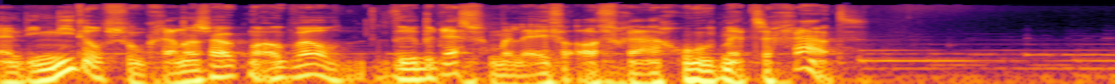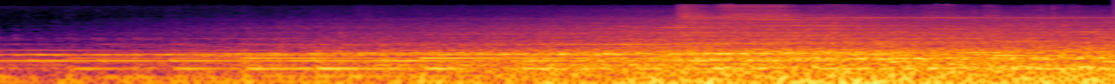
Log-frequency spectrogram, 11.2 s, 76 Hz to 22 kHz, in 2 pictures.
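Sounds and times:
speech: 0.1s - 4.4s
train rumbling along the rails at a station: 5.5s - 11.1s
faint metallic squeals of train wheels: 8.7s - 11.1s.

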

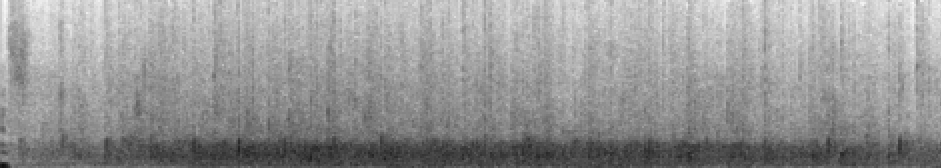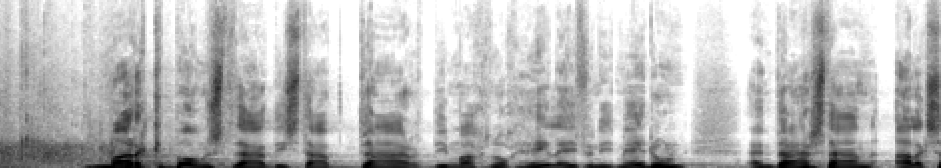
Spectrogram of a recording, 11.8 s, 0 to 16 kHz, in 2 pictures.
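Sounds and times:
speech: 0.0s - 0.2s, 6.4s - 11.7s
audience applause for trombone ensemble: 0.0s - 7.0s.

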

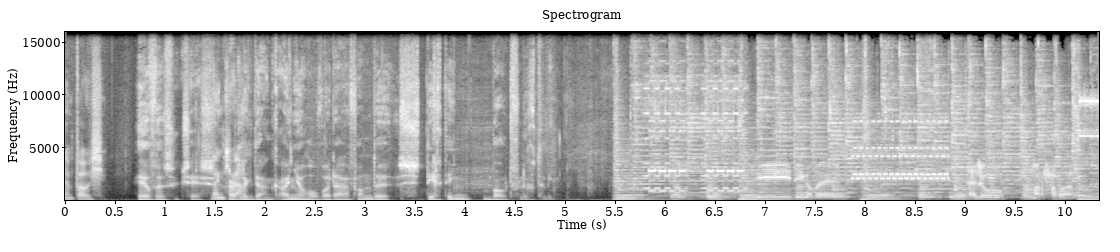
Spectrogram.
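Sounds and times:
speech: 0.0s - 6.5s, 9.1s - 10.3s
telephone ringtone during a phone call: 5.7s - 9.1s.

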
